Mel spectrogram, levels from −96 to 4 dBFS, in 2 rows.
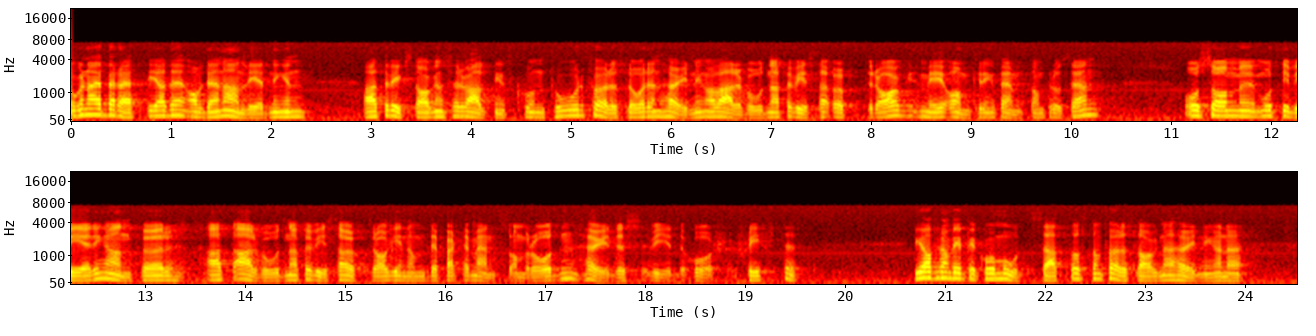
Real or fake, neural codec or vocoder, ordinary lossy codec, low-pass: real; none; none; 7.2 kHz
